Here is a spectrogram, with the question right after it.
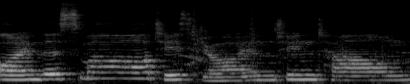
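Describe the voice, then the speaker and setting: With a slight echo, a woman uses a put-on character voice pitched fairly high. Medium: read story. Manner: cheerful.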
